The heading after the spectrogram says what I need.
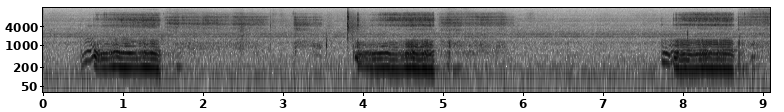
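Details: A pit bull puppy, asleep and tired out after a long day of playing, gives droning, slightly whistling, hissy snores about 16–20 a minute with quiet pauses between them. This is ordinary snoring.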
